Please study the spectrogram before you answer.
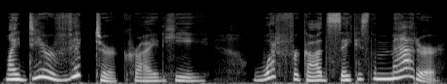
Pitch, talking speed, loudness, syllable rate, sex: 225 Hz, 160 wpm, -18 LUFS, 3.6 syllables/s, female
